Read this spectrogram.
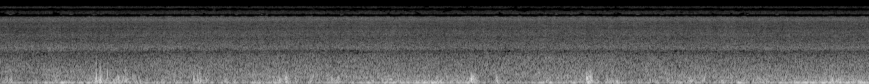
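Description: A boat's wake churns and splashes steadily.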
